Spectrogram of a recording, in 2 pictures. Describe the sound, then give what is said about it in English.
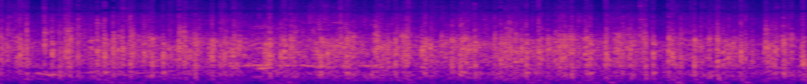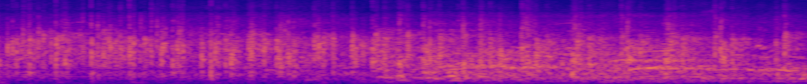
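Audience applause greets a comedian at a comedy night: continuous, dense clapping that stays loud and even for several seconds without a break. “So let's put our hands together and give a nice comedy corner welcome to Mr. Jim Tabaret.”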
